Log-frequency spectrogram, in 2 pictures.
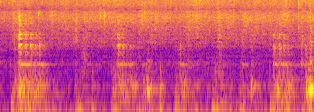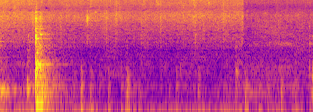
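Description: Beef stir-frying with garlic in a pan, a loud close sizzle broken by repeated stirring scrapes and a couple of sharper clatters midway.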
